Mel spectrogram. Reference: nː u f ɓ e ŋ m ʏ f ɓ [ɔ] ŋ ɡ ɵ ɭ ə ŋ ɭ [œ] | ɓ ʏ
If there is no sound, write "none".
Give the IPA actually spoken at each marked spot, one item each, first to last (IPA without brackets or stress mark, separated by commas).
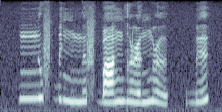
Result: ɑ, ɵ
